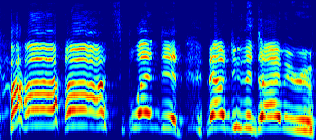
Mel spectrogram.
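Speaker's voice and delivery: high, slow hammed-up old man chuckling with glee; mock gleeful grumpy old man won over; delighted old man. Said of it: "He's like".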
